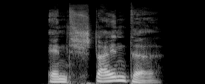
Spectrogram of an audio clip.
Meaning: inflection of entsteint: 1. strong/mixed nominative/accusative feminine singular 2. strong nominative/accusative plural 3. weak nominative all-gender singular
- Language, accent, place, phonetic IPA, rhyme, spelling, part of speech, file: German, Germany, Berlin, [ɛntˈʃtaɪ̯ntə], -aɪ̯ntə, entsteinte, adjective / verb, De-entsteinte.ogg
